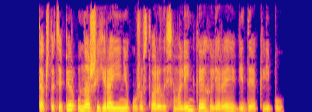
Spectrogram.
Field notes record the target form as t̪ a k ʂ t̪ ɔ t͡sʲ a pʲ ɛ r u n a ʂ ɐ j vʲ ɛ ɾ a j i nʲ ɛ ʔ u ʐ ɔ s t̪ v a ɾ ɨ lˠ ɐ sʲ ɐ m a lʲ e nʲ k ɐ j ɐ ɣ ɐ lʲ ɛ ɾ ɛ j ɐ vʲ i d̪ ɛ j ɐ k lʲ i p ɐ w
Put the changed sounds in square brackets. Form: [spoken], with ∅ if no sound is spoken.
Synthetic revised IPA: t̪ a k ʂ t̪ ɔ t͡sʲ a pʲ ɛ r u n a ʂ ɐ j [ɣʲ] ɛ ɾ a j i nʲ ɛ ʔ u ʐ ɔ s t̪ v a ɾ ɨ lˠ ɐ sʲ ɐ m a lʲ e nʲ k ɐ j ɐ ɣ ɐ lʲ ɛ ɾ ɛ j ɐ vʲ i d̪ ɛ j ɐ k lʲ i p ɐ w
